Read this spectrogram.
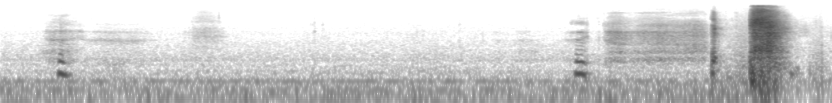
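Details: Person sneezing in bed: quiet breaths and a brief build-up, then one loud, explosive sneeze in a quiet room.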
